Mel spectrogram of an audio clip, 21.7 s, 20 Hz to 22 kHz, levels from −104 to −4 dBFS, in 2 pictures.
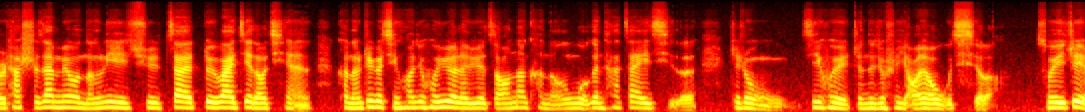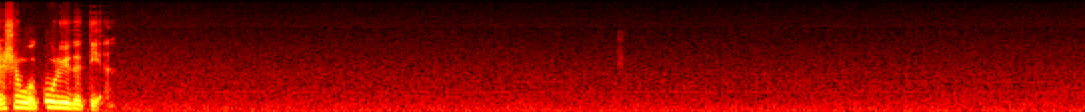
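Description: Nothing stood out as a technical fault on listening to this speech.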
